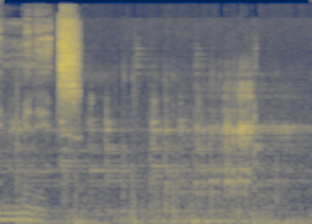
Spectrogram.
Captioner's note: boat droning; intense music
